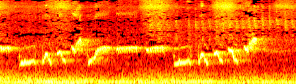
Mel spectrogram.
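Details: White-rumped shama with a very long tail in full gacor song, mutah isian filler style: quick looping warbled phrases with upward flicks, repeated twice in matching runs over a steady low rumble.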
